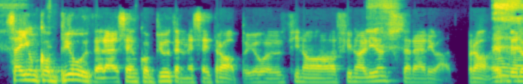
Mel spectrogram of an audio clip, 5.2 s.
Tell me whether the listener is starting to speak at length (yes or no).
yes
